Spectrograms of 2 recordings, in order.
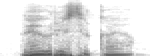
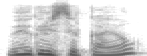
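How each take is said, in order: First: Softer echo. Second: Said in the usual way. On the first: Real, not acted.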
